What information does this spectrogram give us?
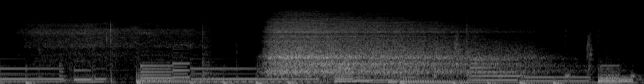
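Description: Slow, deep breathing during a guided relaxation session, with long soft hissing breaths drawn over steady, gentle background music.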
